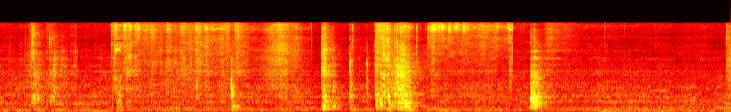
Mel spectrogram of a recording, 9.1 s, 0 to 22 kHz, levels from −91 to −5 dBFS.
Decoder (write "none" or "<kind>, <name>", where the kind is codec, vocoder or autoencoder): codec, SNAC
